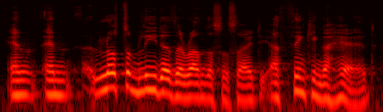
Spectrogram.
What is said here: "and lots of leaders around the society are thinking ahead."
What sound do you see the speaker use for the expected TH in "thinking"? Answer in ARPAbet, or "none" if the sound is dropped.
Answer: TH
